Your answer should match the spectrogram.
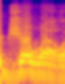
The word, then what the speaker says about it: Joel: Is it Joel or Joel? I want to make sure I get it right. Two syllable, four Joel, letter, got it.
